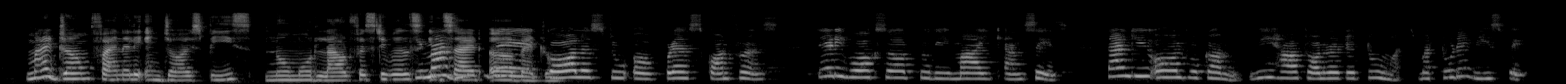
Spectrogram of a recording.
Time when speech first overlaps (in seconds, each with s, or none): 4.2 s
